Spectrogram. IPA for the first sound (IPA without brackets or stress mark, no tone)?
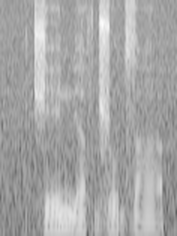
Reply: t͡ʃ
